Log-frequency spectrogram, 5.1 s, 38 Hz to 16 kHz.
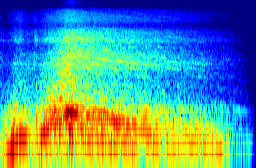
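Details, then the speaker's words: BMW 335i after a misfire caused by brand-new coil packs not being fully seated: with the coils pressed down, a clean rev rises and falls smoothly with no stumble, and the engine runs great. "just pressing the coil packs down did the work and now it's running great"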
